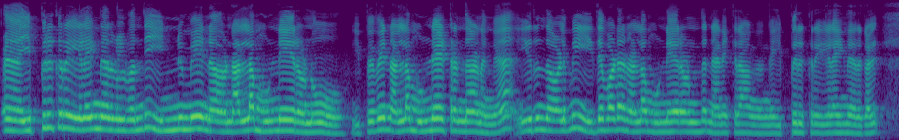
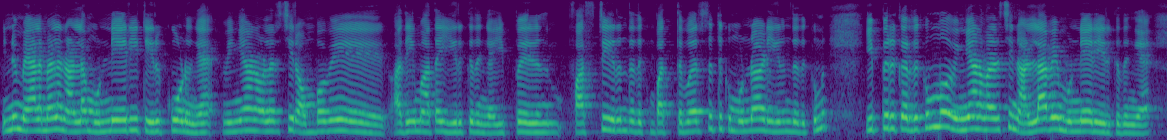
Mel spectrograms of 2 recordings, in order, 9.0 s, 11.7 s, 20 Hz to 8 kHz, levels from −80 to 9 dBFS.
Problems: constant background noise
